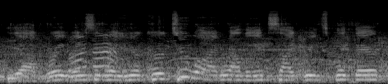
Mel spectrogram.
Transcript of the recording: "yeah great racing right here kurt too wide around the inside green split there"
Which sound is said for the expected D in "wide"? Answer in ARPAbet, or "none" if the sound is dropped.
D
